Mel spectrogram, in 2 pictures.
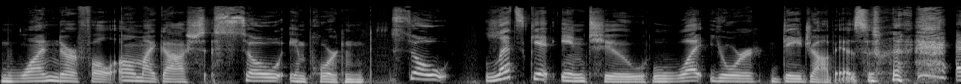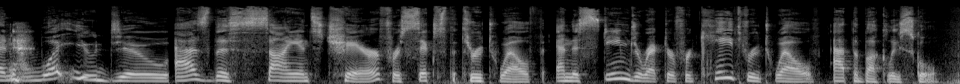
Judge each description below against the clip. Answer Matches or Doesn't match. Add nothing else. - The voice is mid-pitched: Matches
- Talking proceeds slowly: Matches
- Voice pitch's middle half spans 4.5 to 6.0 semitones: Matches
